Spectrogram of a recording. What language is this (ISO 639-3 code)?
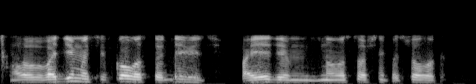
rus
